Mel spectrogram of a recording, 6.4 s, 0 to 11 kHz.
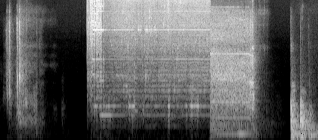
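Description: Cordless DeWalt drill with an 8 mm bit boring a hole into a small wooden block. The motor runs steadily for about two and a half seconds, turns rougher and louder for about its last second, then stops. A short knock comes near the end.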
